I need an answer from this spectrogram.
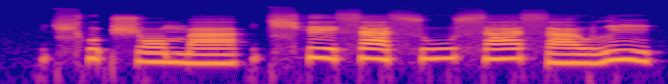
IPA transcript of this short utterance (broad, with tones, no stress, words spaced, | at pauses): t͡ɕʰʊ˦ʔʃɔ˨mä˨ | t͡ɕʰe˦˨sä˦˨ sʰu˦sʰä˦sʰa˨ʊ̯ lĩ˦˨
